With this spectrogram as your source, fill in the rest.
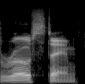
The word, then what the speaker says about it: Rostame: For the fourth time, it's pronounced Rostame.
